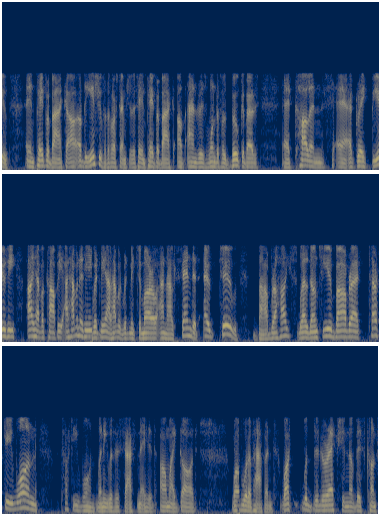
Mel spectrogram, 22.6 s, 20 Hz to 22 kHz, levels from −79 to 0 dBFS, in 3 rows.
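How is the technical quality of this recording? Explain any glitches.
The speech has been through a GSM full-rate codec for its whole length, and there are three short dropouts where coded frames went missing.

GSM full-rate codec: throughout, the voice has a buzzy, gravelly roughness and nothing above 4 kHz. At around 13 kbps, the codec models the vocal tract and excites it with a sparse, regularly spaced pulse train, so fine detail in the source is replaced by that coarse pulse pattern. The grit, together with the hard 4 kHz ceiling, sets it apart from simple telephone band-limiting, which dulls the sound without roughening it.

Lost GSM frames: at 9.24 to 9.36 s, between "copy I haven't it" and "with me I'll have", at 11.52 to 11.65 s, after "and I'll send it", and at 19.76 to 19.84 s, just before "would have happened", the sound turns into a rough, metallic ringing hold. The decoder reused the last good frame's settings. 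The first gap lasts about 100 ms and each of the other two about 60 ms, which fits runs of 20 ms frames. A dropout that plays silence or a click would sound different, and this ring is what distinguishes it from one.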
